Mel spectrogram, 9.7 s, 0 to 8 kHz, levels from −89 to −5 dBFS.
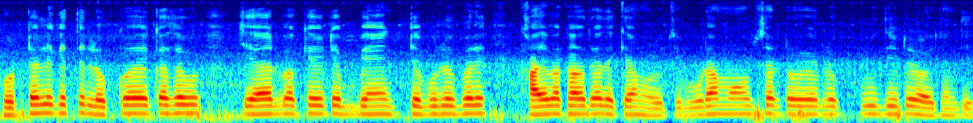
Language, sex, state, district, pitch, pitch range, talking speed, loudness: Odia, male, Odisha, Khordha, 150 Hz, 145-155 Hz, 130 wpm, -21 LUFS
